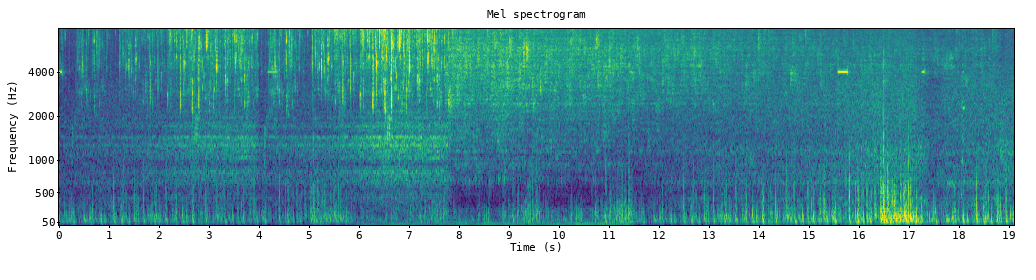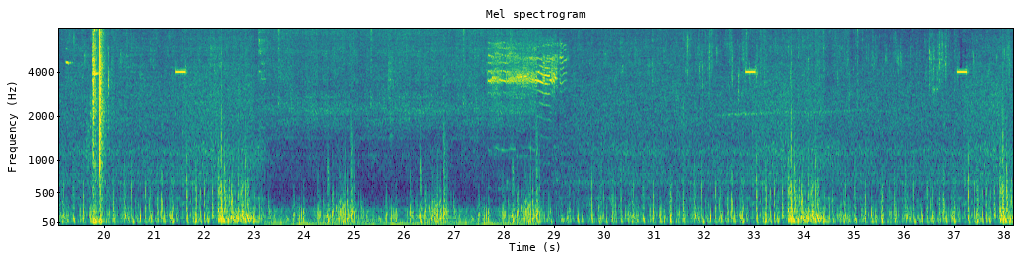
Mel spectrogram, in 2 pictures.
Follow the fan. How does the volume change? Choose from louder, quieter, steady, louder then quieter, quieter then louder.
louder.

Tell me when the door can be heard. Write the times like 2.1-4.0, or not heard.
19.2-20.1.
